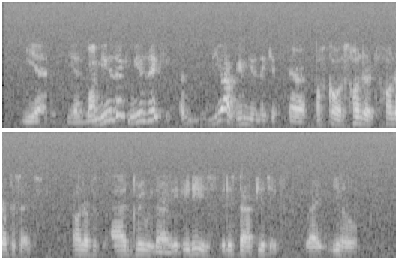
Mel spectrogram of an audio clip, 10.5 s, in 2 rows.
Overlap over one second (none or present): none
